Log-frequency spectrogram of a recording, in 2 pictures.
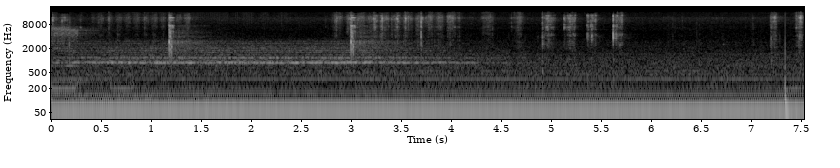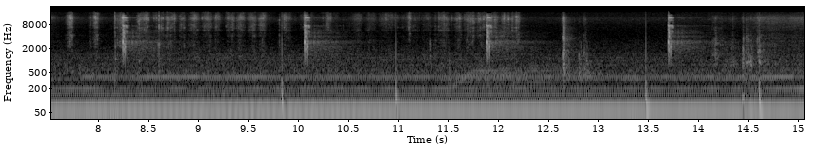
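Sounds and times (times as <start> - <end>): low electrical hum: 0.0 - 15.0
tools clicking and scraping: 4.9 - 5.8.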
